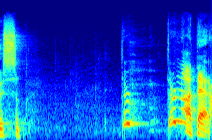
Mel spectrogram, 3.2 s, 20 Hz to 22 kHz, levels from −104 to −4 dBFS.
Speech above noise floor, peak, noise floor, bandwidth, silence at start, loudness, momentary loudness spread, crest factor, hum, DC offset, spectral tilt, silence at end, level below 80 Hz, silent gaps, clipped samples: 43 dB; -10 dBFS; -71 dBFS; 14.5 kHz; 0 s; -31 LUFS; 17 LU; 22 dB; none; under 0.1%; -3 dB/octave; 0 s; -78 dBFS; none; under 0.1%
